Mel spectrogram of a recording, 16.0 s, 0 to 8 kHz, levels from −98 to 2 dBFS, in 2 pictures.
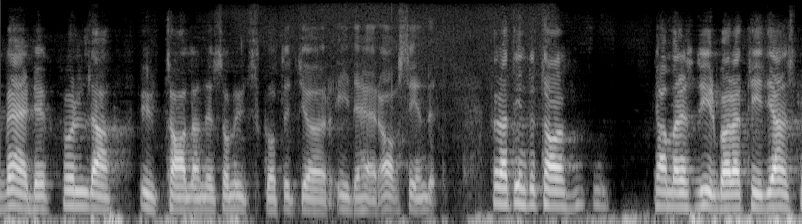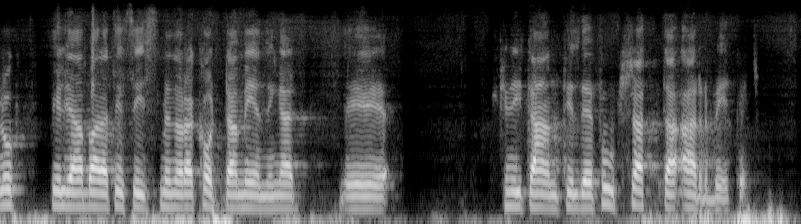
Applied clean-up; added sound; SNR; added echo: neural mask model Resemble Enhance denoiser.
